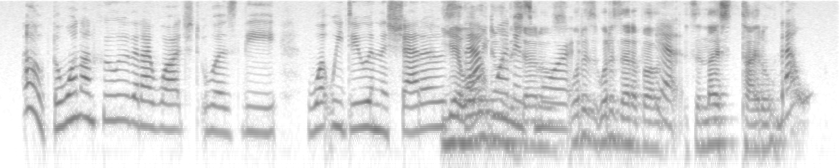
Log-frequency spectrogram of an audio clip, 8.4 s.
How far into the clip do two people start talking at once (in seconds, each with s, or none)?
4.4 s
